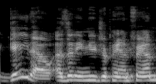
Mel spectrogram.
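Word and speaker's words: Gedo: it's Chris Jericho versus Gado whom they entirely mispronounced his name the entire match calling him ghetto and even when they asked for the correct pronunciation mic today told them incorrectly ghetto it's pronounced Gado as any new Japan fan knows and guys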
